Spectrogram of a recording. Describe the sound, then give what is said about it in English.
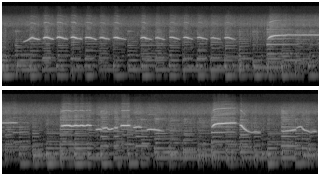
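A person whistles a bright, bouncing tune to call a horse, in short repeated phrases, then holds a few longer rising notes, clear over a steady instrumental backing. “You must whistle when you want your horse to come to you. Something kind of like this.”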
